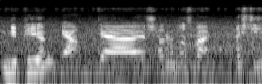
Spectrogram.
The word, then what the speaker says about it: Nepean: Also wir sind jetzt am Point Nippien. Nipen. Ja, wir haben uns jetzt also die korrekte Pronunciation ist Nippen.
